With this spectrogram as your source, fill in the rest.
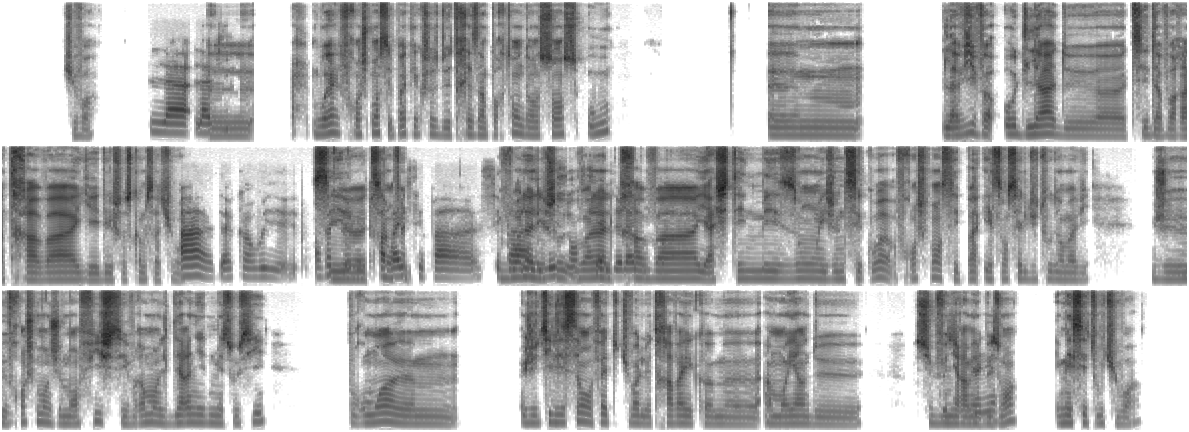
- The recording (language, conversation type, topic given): French, unstructured, Quelle est votre stratégie pour maintenir un bon équilibre entre le travail et la vie personnelle ?
- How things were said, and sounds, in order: tapping; stressed: "l'essentiel"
